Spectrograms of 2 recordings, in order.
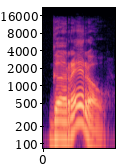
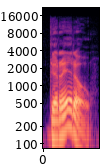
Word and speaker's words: Guerrero: Oh, the U is silent and you go to roll the double R. Okay, so Caesar Guerrero. Guerrero. Guerrero.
